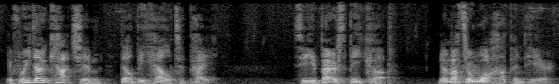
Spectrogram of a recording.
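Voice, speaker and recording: A persistent young squire. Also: male voice, fairly low pitch, sing-song, moderate pace, a bit bright. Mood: probing. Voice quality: probing, insistent. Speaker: protagonist questioning witnesses. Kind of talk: video game cutscene acting.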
